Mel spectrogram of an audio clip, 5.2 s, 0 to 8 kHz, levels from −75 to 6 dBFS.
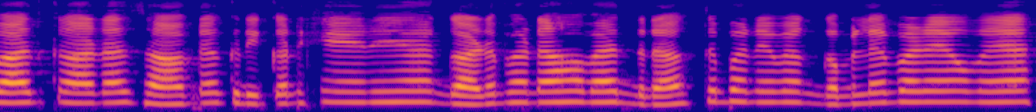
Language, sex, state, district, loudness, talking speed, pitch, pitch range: Hindi, female, Delhi, New Delhi, -19 LUFS, 195 wpm, 275 Hz, 245-280 Hz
